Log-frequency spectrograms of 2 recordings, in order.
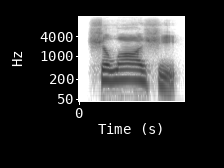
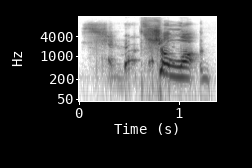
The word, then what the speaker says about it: shillelagh: Barkskin gives you increased AC, Shield of Faith, Shillelagh, and then Spike Growth. Hold on. Can you say that again? Shillelagh.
